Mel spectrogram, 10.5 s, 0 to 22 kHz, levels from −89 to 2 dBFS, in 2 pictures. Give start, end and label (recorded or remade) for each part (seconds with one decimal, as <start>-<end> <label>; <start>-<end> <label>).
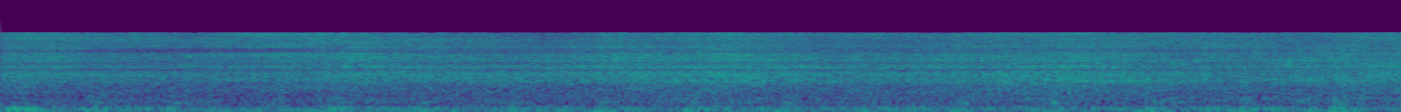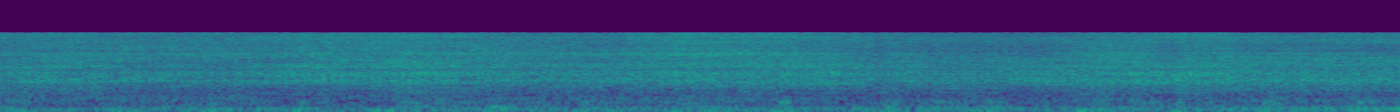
0.0-0.7 recorded; 0.7-1.3 remade; 1.3-4.3 recorded; 4.3-7.2 remade; 7.2-8.2 recorded; 8.2-9.8 remade; 9.8-10.5 recorded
